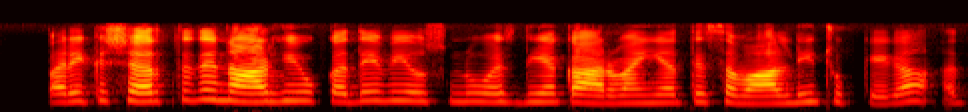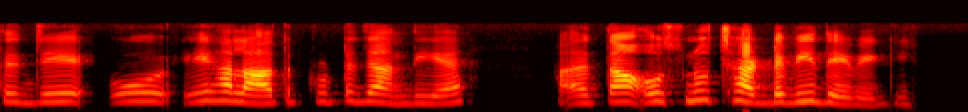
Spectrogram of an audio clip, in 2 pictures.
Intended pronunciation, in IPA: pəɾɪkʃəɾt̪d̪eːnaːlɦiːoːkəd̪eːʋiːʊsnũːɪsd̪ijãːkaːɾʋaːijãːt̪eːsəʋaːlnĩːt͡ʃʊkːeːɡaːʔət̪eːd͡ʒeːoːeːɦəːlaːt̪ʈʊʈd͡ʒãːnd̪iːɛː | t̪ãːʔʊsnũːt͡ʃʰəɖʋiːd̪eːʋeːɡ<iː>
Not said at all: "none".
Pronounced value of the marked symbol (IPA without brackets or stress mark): iː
